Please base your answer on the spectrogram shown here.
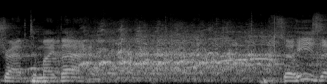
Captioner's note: audience Laughing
